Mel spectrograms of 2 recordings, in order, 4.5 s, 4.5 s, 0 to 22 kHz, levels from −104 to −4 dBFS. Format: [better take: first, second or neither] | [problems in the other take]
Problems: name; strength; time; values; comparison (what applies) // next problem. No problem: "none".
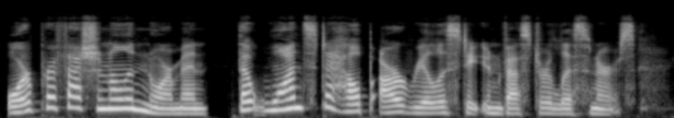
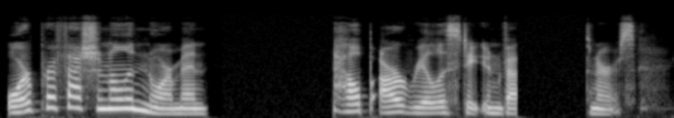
first | audio cutting out; at 1.5 s for 0.5 s and at 3.5 s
